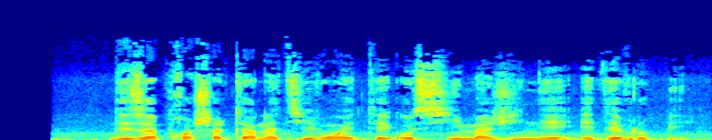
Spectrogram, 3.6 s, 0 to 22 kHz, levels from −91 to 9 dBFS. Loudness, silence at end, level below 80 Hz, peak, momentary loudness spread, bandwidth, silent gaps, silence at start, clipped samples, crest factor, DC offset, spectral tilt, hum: -18 LUFS; 0 s; -50 dBFS; -2 dBFS; 4 LU; 16 kHz; none; 0.25 s; under 0.1%; 16 dB; under 0.1%; -4.5 dB/octave; none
